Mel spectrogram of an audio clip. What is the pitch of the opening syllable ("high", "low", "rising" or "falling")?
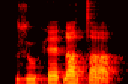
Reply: high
